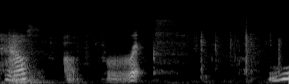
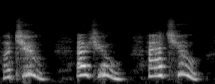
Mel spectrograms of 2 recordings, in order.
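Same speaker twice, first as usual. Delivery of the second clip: loud, high, repeated achoos; hammed-up wolf sneezing fit; 10 semitones higher, 5 dB louder than usual. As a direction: sneeze hard three times over. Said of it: "huffing and puffing and sneezing".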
